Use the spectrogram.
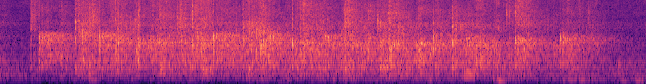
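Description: An audience welcomes a speaker with steady applause, a dense wash of many hands clapping at once that starts abruptly and holds at a fairly loud, even level for several seconds before easing slightly near the end.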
